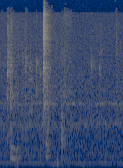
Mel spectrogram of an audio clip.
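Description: A few soft clicks and taps of small plastic art supplies being handled, the sharpest about a second in, over a faint steady electrical hum.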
